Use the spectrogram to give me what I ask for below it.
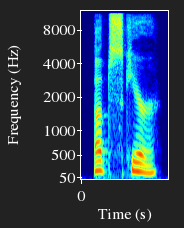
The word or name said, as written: obscure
